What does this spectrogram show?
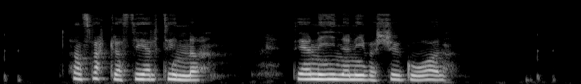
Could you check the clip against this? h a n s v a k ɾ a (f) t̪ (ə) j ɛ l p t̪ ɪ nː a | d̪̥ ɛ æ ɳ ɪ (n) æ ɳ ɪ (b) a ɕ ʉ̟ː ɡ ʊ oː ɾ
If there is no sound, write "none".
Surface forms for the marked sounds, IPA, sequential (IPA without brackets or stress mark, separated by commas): s, ə, n, v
